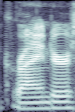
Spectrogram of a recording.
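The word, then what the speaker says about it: Grindr: You just pronounce it like grinder.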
